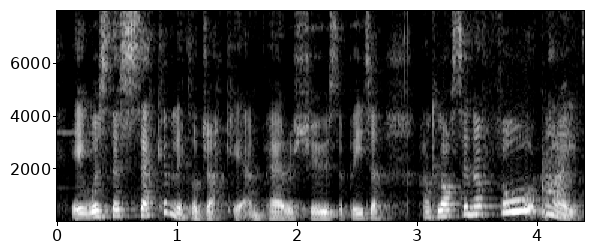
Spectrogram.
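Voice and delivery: put-on lively read-aloud to a small child; storybook reading. A narrator's reading. Parent reading Peter Rabbit to a child, lively storytelling. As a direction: read the picture book out with energy.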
